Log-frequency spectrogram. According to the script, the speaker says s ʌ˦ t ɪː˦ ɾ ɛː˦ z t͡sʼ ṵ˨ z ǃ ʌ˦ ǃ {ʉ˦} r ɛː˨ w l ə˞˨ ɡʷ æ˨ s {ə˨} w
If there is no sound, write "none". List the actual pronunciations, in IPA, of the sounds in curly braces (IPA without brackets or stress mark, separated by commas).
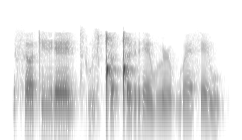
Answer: ə˦, ɛ˨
